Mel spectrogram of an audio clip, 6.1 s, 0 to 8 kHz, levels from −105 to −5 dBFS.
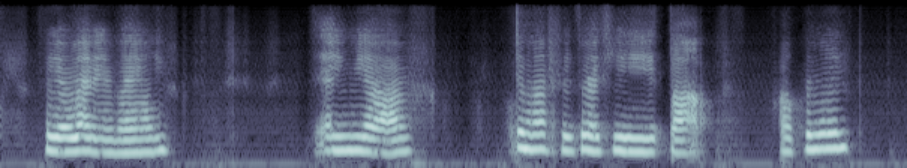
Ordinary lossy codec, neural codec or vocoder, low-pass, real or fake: none; codec, 16 kHz, 0.5 kbps, FreqCodec, smaller model; 7.2 kHz; fake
